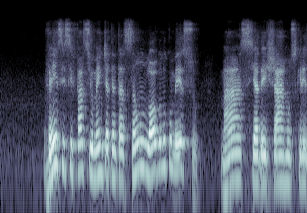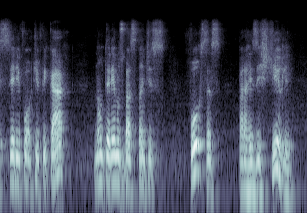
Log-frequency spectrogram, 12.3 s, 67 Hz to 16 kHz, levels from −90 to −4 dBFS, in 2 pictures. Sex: male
